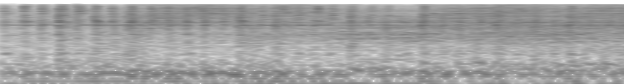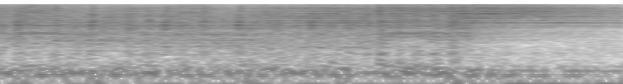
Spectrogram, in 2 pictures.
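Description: Dramatic background score: a loud, steady rumbling drone with a fast rattling texture, thinning out near the end.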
